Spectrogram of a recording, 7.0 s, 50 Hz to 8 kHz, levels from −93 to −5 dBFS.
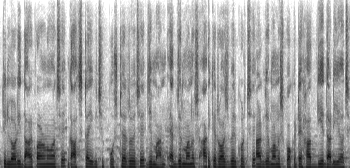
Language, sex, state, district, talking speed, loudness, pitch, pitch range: Bengali, male, West Bengal, North 24 Parganas, 205 wpm, -17 LUFS, 130 Hz, 120-130 Hz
